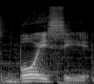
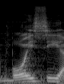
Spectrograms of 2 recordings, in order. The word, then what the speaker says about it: Boise: screen right now foreign so it's Boise I've heard some people say with an S Voice C I heard I've heard some people say with a z boy Z so I guess it's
